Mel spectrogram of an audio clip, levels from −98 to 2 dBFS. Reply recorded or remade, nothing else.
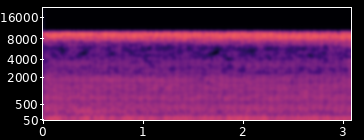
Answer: remade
